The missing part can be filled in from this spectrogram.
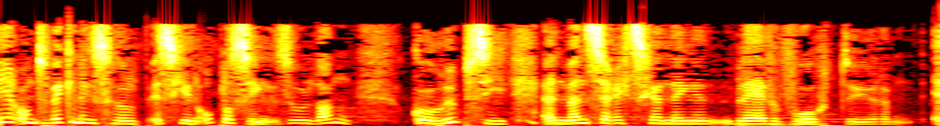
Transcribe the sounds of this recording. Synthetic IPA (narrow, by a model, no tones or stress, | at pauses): ɪːrɔntʋɪkəlɪŋsɦɵlˠpɪ̰sxeːnʔɔ̰plɔsɪŋzoːlɑŋkɔrɵpsiʔɛnmɛnsərɛxtsxɛndɪŋənblɛjvənvoːrtøːrən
